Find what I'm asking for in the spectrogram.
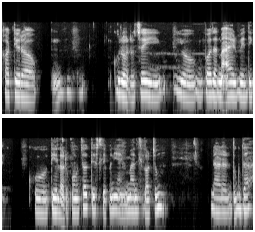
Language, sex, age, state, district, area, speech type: Nepali, female, 45-60, West Bengal, Darjeeling, rural, spontaneous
